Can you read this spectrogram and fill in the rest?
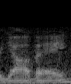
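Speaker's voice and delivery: Yahweh said YAH-vay; variant pronunciation. Shown as a demonstration. Teacher listing possible pronunciations, Yahweh as YAH-vay. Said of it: "however it's supposed to pronounce".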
